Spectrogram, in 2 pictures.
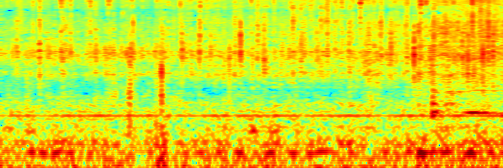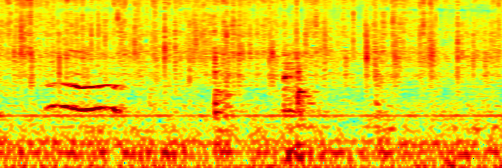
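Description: Kimchi fried rice sizzling in a nonstick frying pan with a steady hiss and frequent small crackles, as it is stirred and turned with a metal spoon.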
